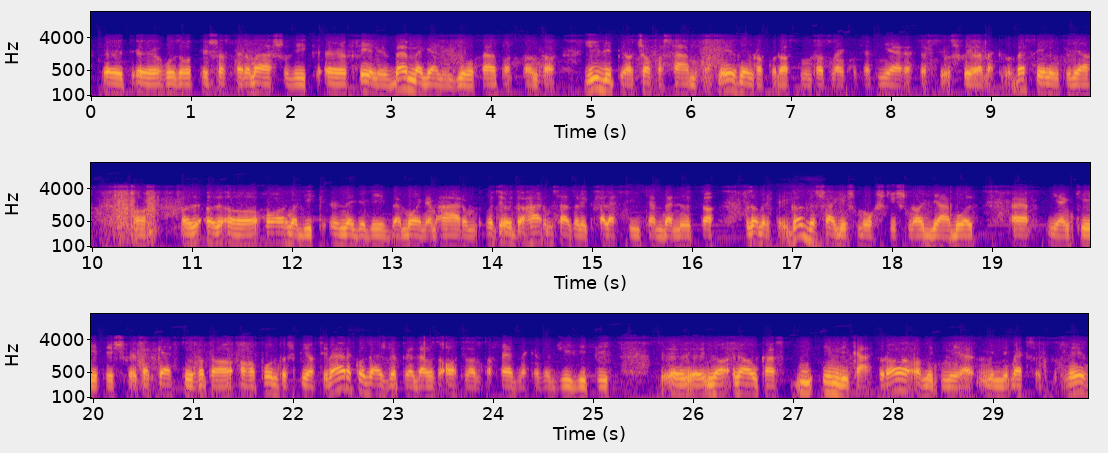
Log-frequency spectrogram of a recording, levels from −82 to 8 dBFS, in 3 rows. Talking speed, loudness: 150 wpm, -17 LUFS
